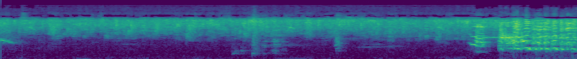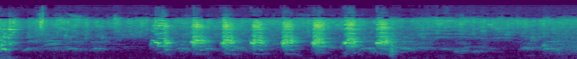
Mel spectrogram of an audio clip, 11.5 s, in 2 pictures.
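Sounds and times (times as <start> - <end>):
turkey gobbling: 4.7 - 11.5.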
